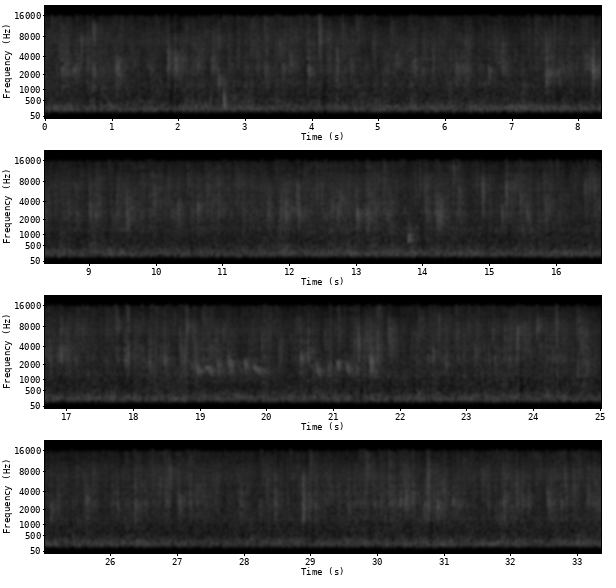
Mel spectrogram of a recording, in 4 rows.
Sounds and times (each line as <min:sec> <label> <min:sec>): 0:00.0 rain on pavement 0:33.3
0:18.1 bird callings 0:22.0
